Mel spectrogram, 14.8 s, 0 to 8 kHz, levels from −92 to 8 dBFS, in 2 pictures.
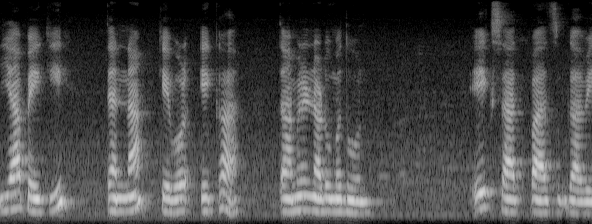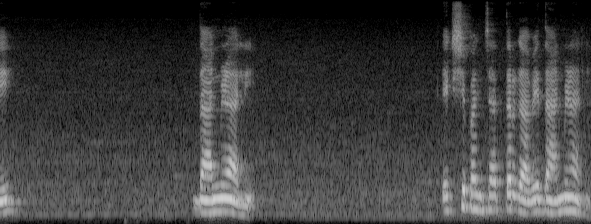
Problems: constant background noise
